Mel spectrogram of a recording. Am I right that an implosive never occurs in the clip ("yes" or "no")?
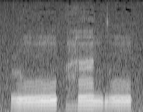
yes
